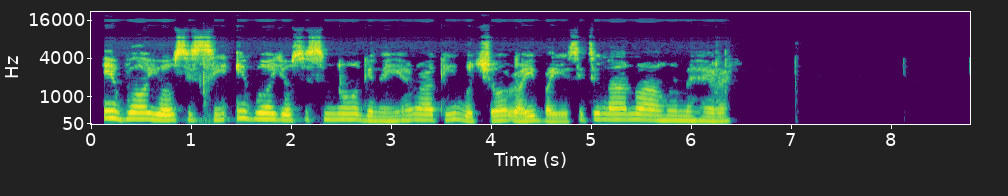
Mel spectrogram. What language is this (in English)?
Igbo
